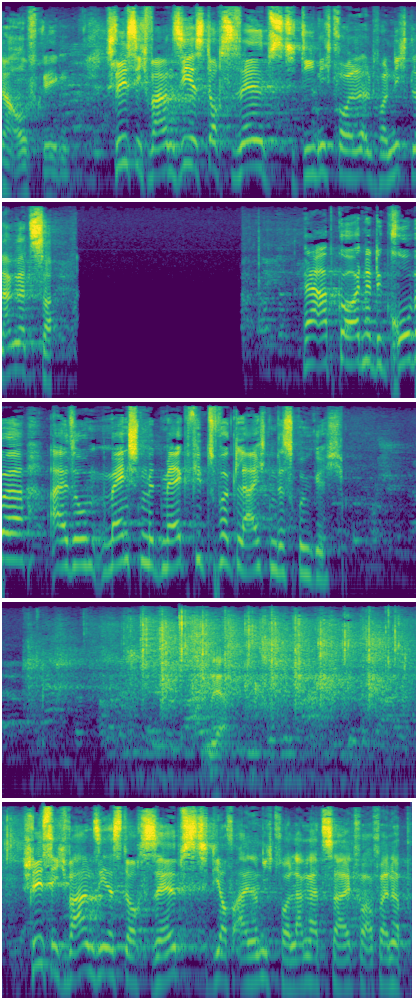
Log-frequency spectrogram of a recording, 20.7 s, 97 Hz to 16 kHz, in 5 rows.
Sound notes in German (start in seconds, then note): 12.8 Beifall SPD und DIE LINKE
